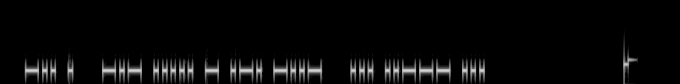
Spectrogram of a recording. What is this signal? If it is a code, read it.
Morse code, heard as a keyed tone, about 27 wpm, 650 Hz. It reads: DE K5TRX S2S
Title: SOTA QSO Practice 28wpm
